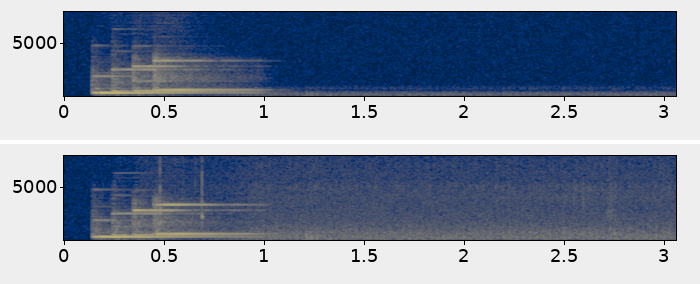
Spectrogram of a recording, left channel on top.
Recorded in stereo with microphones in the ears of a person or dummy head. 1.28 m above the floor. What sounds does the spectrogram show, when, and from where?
0.1 s a ringtone: 30° left (ahead or behind), 1.9 m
